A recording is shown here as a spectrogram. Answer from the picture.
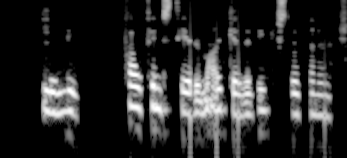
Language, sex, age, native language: Icelandic, female, 40-49, Icelandic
